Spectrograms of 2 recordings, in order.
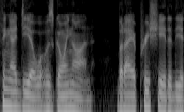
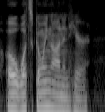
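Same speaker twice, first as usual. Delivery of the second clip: imitated excitement. Retelling the boss coming in and seeing the charts: imitating someone excited. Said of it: "gets all excited and goes".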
